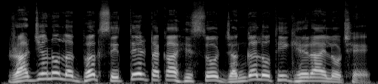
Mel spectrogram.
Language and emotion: Gujarati, neutral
